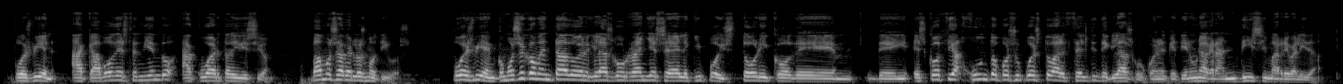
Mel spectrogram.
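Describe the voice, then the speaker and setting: At a moderate pace, a man speaks at a high pitch with very wide pitch swings. The recording is very clean, with a silent background. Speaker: football history podcaster. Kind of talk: podcast monologue.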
